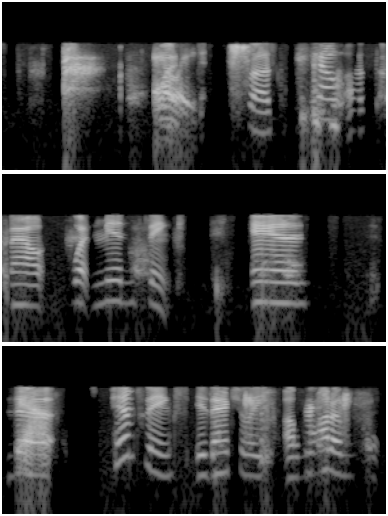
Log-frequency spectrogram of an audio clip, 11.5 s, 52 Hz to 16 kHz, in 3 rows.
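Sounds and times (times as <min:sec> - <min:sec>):
dog barking: 0:00.6 - 0:01.6, 0:05.1 - 0:05.5
dog yelping: 0:00.6 - 0:01.8
speech: 0:01.6 - 0:05.7, 0:06.3 - 0:07.0, 0:07.8 - 0:11.5.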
